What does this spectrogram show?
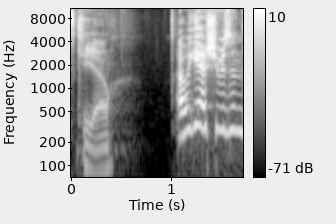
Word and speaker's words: Keough: is riley keough whatever how do you say her last name she's like an an actress yeah i don't i think it's keo oh yeah she was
